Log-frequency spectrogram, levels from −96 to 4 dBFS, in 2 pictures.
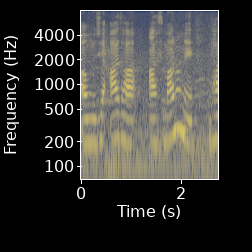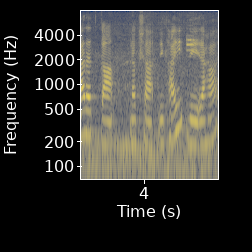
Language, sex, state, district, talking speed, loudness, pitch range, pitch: Hindi, female, Maharashtra, Mumbai Suburban, 140 wpm, -17 LUFS, 180-205 Hz, 185 Hz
